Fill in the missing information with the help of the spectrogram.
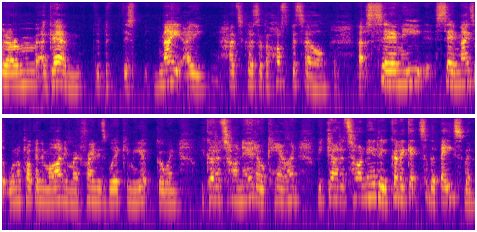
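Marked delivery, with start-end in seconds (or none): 8.4-11.8 clumsy, terrible, put-on American accent. Retelling a friend waking her at one in the morning about a tornado, bad American accent. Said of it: "Excuse my American accent; it's terrible".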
